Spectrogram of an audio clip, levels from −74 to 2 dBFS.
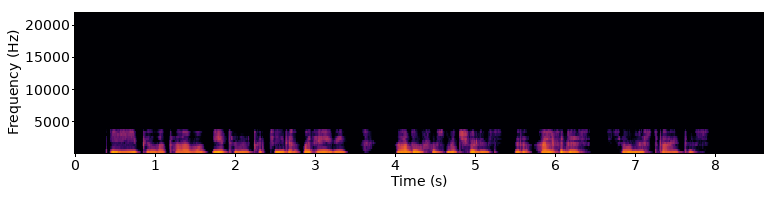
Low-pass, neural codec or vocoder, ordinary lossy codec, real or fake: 3.6 kHz; none; Opus, 16 kbps; real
